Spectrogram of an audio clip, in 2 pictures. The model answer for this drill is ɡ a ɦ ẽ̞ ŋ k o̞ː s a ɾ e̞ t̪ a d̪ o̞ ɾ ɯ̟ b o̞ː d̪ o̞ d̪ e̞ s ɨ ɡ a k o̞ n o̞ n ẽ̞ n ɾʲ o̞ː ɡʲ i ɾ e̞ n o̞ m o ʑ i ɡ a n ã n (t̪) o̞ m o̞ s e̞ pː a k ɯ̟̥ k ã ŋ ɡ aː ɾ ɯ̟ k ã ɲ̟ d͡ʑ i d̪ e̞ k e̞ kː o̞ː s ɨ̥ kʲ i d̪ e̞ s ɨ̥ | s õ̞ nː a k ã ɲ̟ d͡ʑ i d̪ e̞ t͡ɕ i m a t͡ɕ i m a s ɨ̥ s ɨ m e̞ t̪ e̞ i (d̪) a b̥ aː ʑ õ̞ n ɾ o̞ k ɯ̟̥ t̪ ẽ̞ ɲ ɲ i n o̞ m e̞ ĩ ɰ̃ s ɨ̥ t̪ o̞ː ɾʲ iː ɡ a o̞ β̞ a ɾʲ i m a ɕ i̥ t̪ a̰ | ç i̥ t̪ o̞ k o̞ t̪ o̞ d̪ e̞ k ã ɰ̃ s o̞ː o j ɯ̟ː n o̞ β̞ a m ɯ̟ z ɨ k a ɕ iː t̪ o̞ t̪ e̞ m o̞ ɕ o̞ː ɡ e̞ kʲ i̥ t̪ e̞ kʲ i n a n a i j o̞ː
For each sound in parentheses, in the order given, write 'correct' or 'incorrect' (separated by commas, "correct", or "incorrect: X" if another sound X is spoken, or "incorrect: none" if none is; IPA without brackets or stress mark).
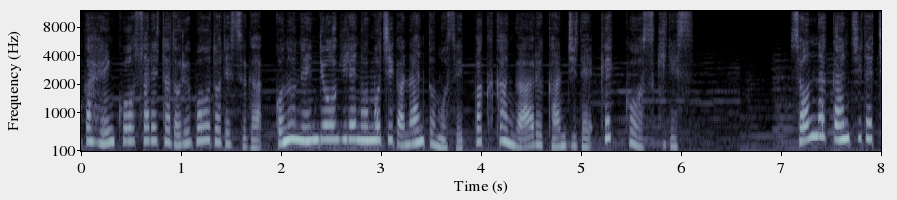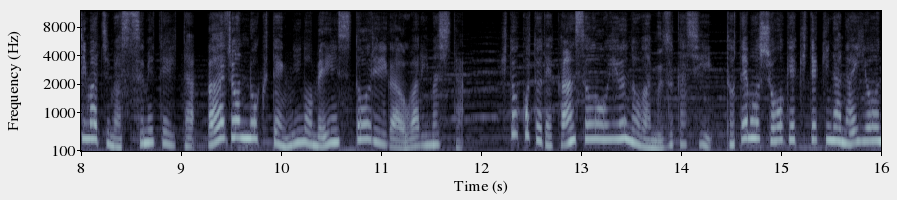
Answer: correct, incorrect: t̪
